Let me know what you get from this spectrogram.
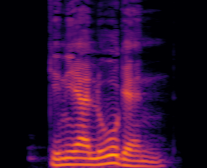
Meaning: female equivalent of Genealoge, a female genealogist
- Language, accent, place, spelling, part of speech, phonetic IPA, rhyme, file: German, Germany, Berlin, Genealogin, noun, [ɡeneaˈloːɡɪn], -oːɡɪn, De-Genealogin.ogg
